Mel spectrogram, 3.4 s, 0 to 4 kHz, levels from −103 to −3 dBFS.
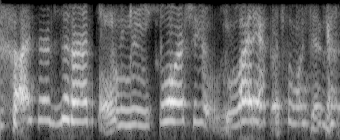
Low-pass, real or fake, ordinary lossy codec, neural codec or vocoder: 3.6 kHz; fake; none; codec, 24 kHz, 1.5 kbps, HILCodec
